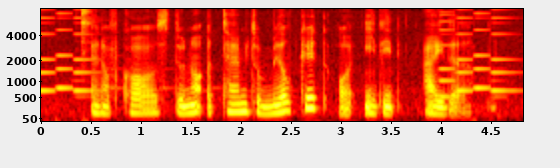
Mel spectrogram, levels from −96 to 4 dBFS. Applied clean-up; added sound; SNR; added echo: none; Ringtone + Tambourine; 11 dB; none.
